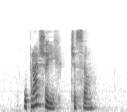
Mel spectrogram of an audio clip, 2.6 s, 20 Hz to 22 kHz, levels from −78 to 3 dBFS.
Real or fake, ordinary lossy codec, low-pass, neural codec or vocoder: real; AAC, 32 kbps; 7.2 kHz; none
